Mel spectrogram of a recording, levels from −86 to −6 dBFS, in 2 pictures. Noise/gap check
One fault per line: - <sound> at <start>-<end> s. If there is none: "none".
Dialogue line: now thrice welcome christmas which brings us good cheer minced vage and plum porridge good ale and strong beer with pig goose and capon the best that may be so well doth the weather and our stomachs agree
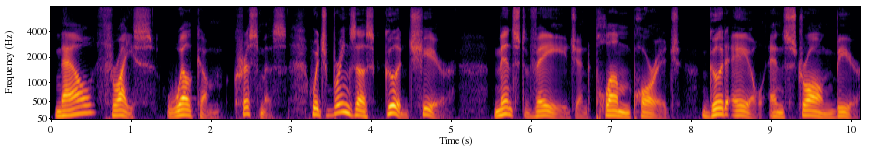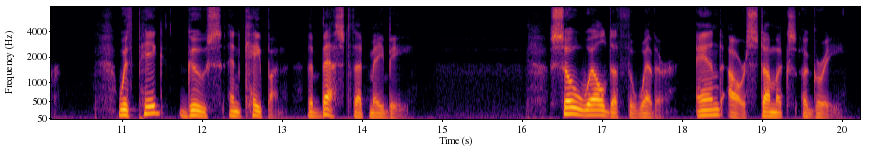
none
